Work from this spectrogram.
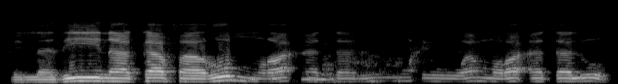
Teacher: Nah, ini kata ini kafarum itu karena ada wawu mati, ada alif, kan gitu ya. Tetapi karena kata yang setelahnya itu ada huruf yang mati, maka wawu alif alif dengan sendirinya tidak terbaca.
